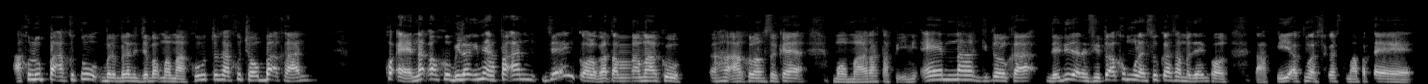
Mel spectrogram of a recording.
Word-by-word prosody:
Aku - - -2
lupa, 235 0 +3
aku 185 - -5
tuh 245 -1 +1
bener-bener 160 0 +1
dijebak 150 +2 0
mamaku, 145 - 0
terus 225 -1 -3
aku 200 +3 0
coba 195 0 +2
kan. 165 +3 0 0.8
"Kok 270 - +3
enak," 230 +12 +5
aku 235 0 +2
bilang, 230 +3 +4
"Ini 230 -2 +3
apaan?". 230 -1 +1
"Jengkol", 250 - 0
kata 150 +2 +2
mama 160 +2 +1
aku. 165 -3 0 0.3
Ah, 165 -3 -1
aku 160 - -1
langsung 150 0 -1
kayak, 150 -2 +1 0.2
mau 125 -2 -1
marah 125 +3 -1
tapi 115 0 -8
ini 130 - -9
enak 215 +1 +2
gitu 165 +3 -1
loh, 170 - -1
Kak. 160 -1 0
Jadi 165 +10 0
dari 170 - +2
situ 160 0 -4
aku 200 - +1
mulai 205 -6 +2
suka 200 +2 0
sama 170 -5 -2
jengkol. 150 -3 0 0.2
Tapi 140 +8 -2
aku 135 - 0
nggak 145 -3 -1
suka 145 - -3
sama 125 -3 -5
pete. 125 -5 +1
165 Hz, 195 wpm, -24 LUFS, 145-215 Hz, 0.8 s, enak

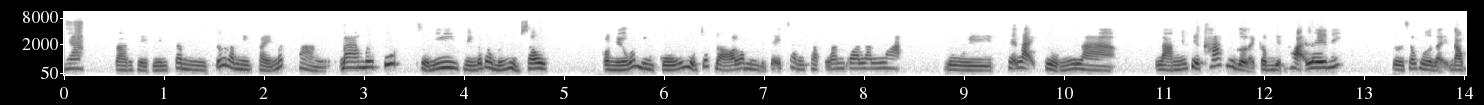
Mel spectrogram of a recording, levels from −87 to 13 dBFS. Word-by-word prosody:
nha. 245 +1 -4 0.4
Và 195 - -3
phải 180 -2 -4
đến 180 +1 -3
tầm 260 - -2 0.3
tức 315 - +1
là 295 - +1
mình 215 -4 -2
phải 175 -4 -2
mất 325 +5 -2
khoảng 180 - -8 0.2
30 285 +3 +2
phút 455 +3 +4 0.2
trở - - +1
đi, 275 +2 +3
mình 195 -3 -3
bắt 245 - +1
đầu 290 -4 +3
mới 190 -1 -1
ngủ 255 -1 +2
sâu. 250 +5 +6 0.5
Còn 210 -2 0
nếu 190 +1 +3
mà - - +3
mình 240 -7 0
cố 195 +4 +2
ngủ - - +3
trước 335 - -6
đó 195 -5 +1
là 255 - 0
mình 230 -4 -5
cũng - - -13
sẽ - - -4
trằn 270 - -8
trọc, 210 - -8
lăn 250 +1 -6
qua 255 0 -3
lăn 250 0 -4
lại, 255 -1 -5 0.4
rồi 195 -3 -1 0.4
sẽ - - 0
lại, 270 -3 +2
kiểu 235 - +4
như 200 +6 -4
là, 185 -6 -1 0.4
làm 200 -1 -1
những 225 +3 -4
việc - - +4
khác, 365 +2 +1
như 335 - -1
kiểu, - - +6
lại - - -6
cầm 205 -2 0
điện - - +1
thoại 275 - +3
lên 285 +1 +11
ấy. 345 +6 -3 0.5
Rồi 205 -2 -2
xong 240 - -3
rồi 210 -4 +1
lại - - -4
đọc 195 -2 +1
240 Hz, 265 wpm, -21 LUFS, 195-275 Hz, 0.5 s, lên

